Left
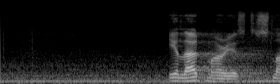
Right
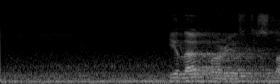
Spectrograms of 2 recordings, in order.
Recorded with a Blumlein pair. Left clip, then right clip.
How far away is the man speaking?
About 0.7 m.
